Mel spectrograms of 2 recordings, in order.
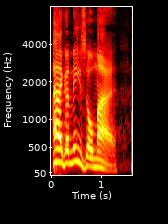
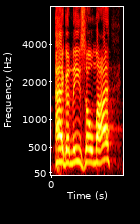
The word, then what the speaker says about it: agonizomai: The word translated strive in the Greek language is pronounced like this, agonizomai.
